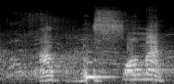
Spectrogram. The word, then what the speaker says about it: Abdul Somad: Tulisannya Abdul Somad, tapi cara bacanya Abdus Somad. Jadi tulisan itu nggak mesti sama dengan bacaan.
